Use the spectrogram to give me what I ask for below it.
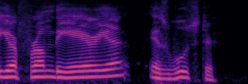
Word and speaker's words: Worcester: I mean, like people say Worcester and it's more like Warchester. You know what I mean? Some people just pronounce things weird way.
